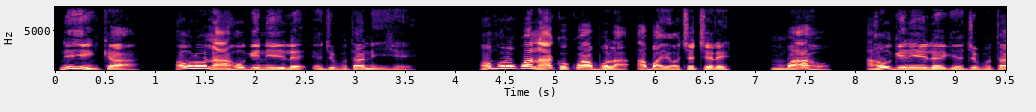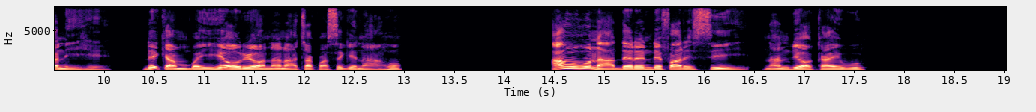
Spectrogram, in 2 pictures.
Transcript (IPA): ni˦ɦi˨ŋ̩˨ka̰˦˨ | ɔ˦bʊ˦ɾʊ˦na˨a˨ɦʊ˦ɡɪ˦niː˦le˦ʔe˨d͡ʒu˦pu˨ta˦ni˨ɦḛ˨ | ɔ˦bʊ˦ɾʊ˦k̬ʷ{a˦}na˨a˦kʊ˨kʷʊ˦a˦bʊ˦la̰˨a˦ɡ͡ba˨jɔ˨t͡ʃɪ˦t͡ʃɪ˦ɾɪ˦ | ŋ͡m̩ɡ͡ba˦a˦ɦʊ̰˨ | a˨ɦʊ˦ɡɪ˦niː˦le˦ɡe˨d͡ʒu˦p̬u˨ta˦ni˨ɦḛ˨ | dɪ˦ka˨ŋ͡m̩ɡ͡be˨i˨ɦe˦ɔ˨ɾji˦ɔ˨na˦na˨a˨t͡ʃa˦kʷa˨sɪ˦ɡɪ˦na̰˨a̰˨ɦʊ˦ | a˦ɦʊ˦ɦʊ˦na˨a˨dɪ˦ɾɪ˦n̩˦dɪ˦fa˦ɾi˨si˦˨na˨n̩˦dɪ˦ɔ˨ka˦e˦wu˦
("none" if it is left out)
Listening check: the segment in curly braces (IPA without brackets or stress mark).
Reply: a˦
